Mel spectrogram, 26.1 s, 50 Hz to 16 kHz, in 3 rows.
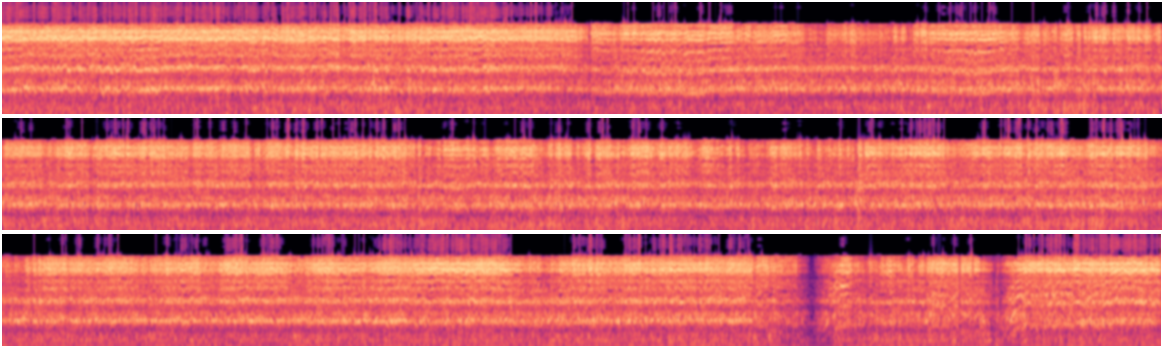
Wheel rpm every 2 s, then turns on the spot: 220, 240, 220, 220, 230, 240, 230, 230, 230, 230, 230, 190, 130.
none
